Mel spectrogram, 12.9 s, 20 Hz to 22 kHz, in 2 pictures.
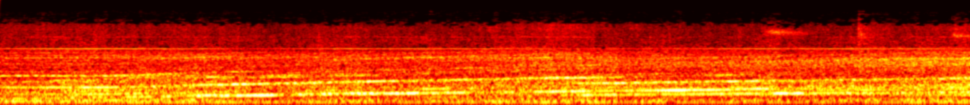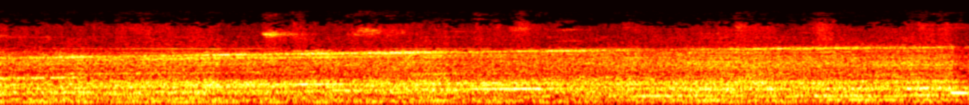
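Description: Alstom Metropolis C751A metro train's IGBT-VVVF inverter (Alstom ONIX) and traction motors whining as the train accelerates. Several tones rise steadily in pitch for about ten seconds and level off near the end, over a steady rumble of the train running.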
